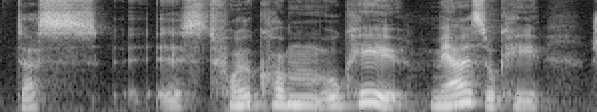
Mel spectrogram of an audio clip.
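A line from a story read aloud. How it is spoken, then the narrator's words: Stammering. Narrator (German): stammelte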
